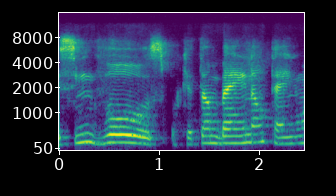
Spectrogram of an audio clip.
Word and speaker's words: vos: Lembrando que pronome oblíquo não se pronuncia nós, e sim nos, não tem um acento agudo. Não se pronuncia vós, e sim vos, porque também não tem um acento agudo.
